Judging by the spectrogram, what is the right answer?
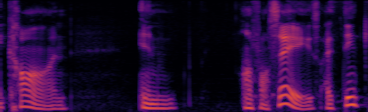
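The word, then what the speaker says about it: Caen: That film festival can can you guess how CeN is pronounced? Kines con because that's how you actually when you say con I think when you say con and on frances I think you're pronouncing it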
